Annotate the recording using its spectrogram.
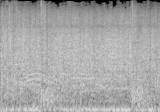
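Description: Rockets whistle and hiss as they shoot upward.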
